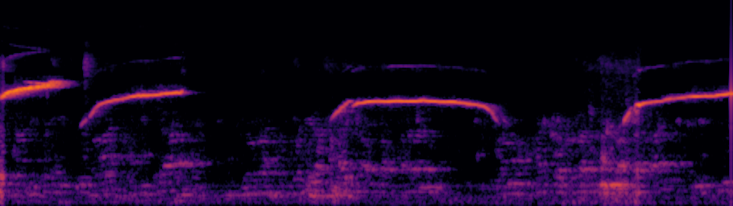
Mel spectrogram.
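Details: Untrained oriental magpie-robin, now singing regularly, gives a sequence of four drawn-out pure whistles, each sliding upward or arching over and dropping at the end, separated by short pauses, over low background murmur.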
